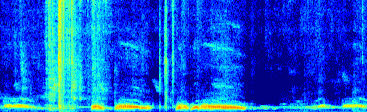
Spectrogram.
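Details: Young spotted dove sold as a Malaysian-line bird, tested indoors, giving a stuttering coo: low hoarse coo phrases, a short note then longer rolling coos, with a sharp knock partway through.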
